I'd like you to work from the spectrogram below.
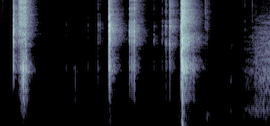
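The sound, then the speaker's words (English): A can of Queen Bee beer from Remedy Brewing is cracked open: a few short metallic clicks, then a sharp hissing pop, followed by a faint fizz trailing off at the end. No one speaks. “That's the sweet sound of a queen bee from Remedy Brewing.”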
